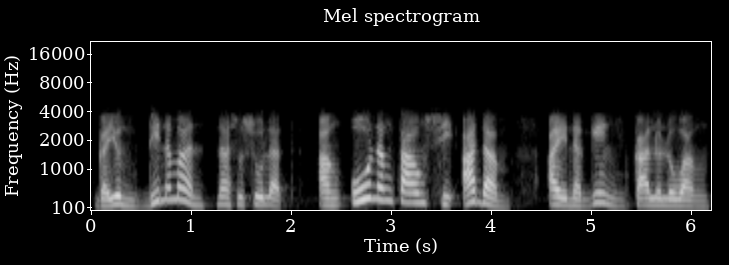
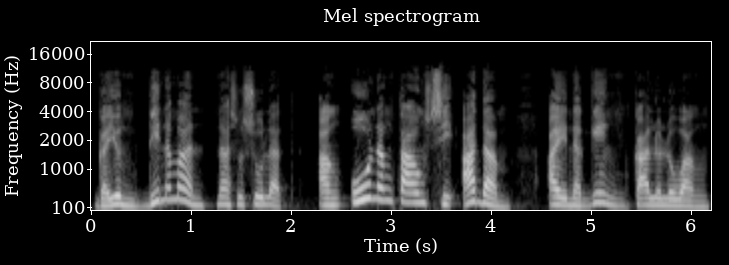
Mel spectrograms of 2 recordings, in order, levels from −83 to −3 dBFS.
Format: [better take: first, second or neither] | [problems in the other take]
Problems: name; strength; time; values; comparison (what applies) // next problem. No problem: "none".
second | phone-call audio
